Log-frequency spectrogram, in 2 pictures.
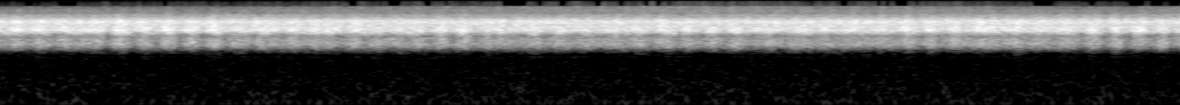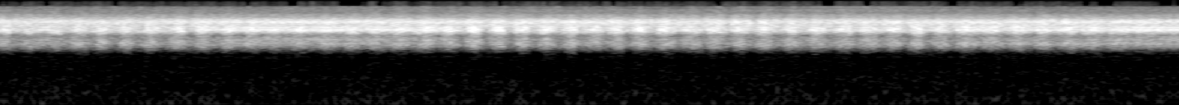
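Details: Many crickets in Dalmatia chirring together, producing a constant bright, hiss-like chorus with a subtle rapid beat at about three pulses per second and small ripples in loudness.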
